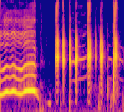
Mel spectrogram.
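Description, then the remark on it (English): A voice imitates a singer's voice climbing higher and higher until it turns into a dolphin: a sustained, slightly wavering nasal tone, then a quick run of about eight shrill, squeaky chirps in a choppy rhythm. “And I said, eventually, it just like went into a dolphin.”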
